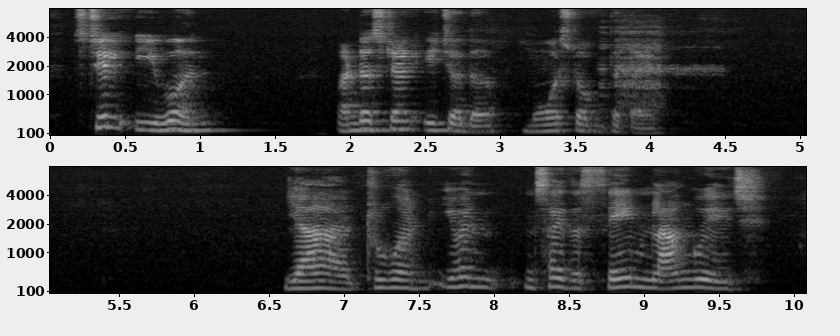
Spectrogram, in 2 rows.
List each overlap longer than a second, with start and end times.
none

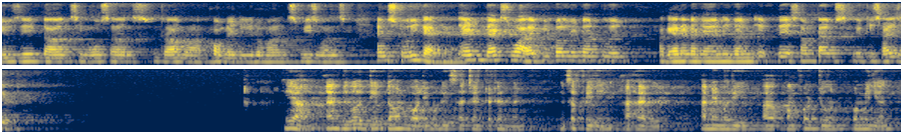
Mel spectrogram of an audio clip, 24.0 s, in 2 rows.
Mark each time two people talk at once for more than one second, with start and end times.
none

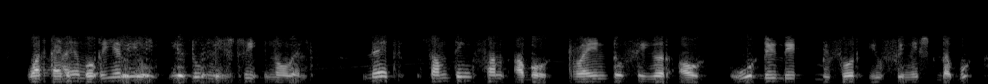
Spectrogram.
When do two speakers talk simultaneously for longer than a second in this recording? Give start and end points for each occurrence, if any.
0.6-2.3

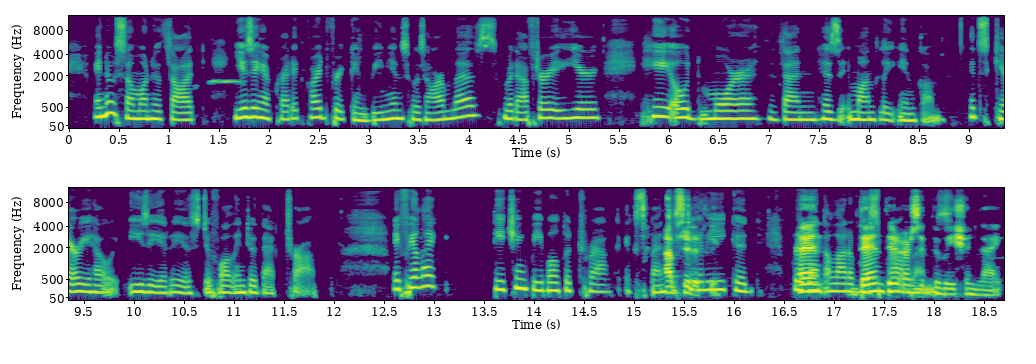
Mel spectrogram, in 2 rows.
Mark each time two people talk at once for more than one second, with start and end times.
16.6-18.2

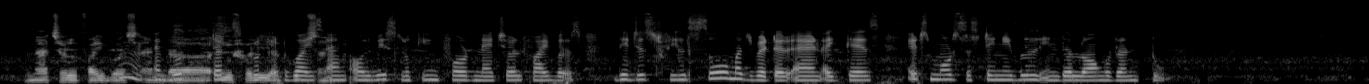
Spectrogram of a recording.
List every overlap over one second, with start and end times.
1.2-3.4

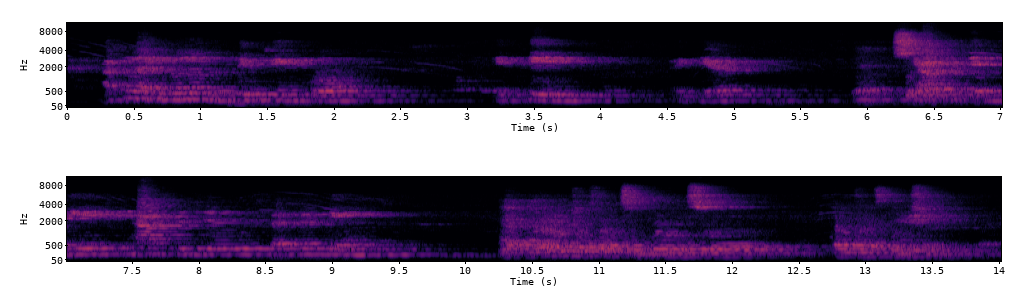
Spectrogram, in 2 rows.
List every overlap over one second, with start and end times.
none

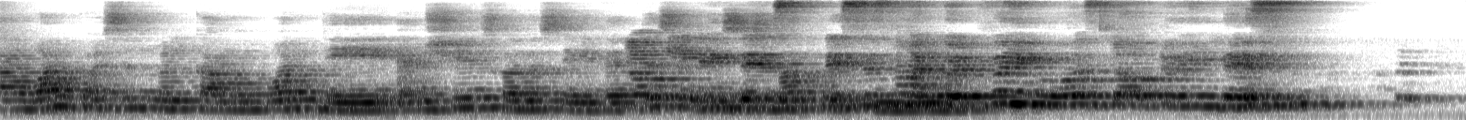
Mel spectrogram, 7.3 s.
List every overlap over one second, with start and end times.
3.1-4.8

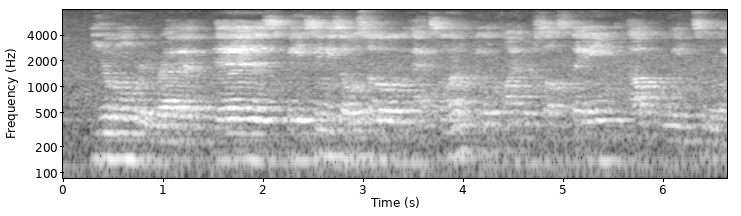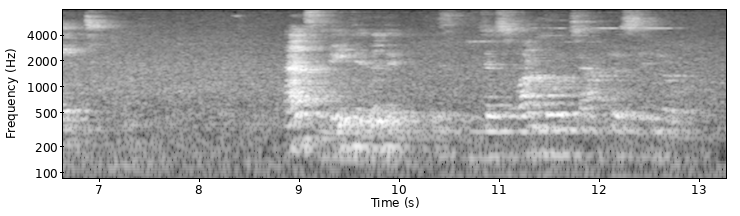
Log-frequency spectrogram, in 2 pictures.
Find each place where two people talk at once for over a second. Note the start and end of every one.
none

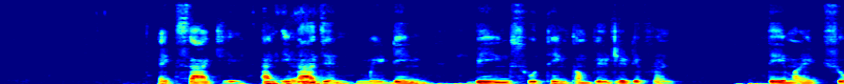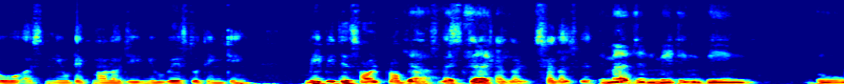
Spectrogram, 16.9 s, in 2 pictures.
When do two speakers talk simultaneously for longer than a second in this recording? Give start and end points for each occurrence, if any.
12.4-13.7

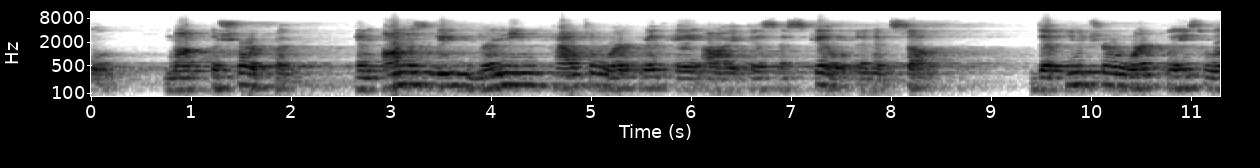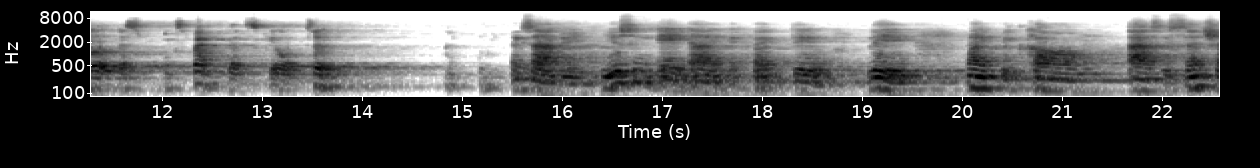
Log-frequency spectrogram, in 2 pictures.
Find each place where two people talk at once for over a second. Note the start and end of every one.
none

